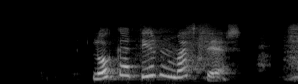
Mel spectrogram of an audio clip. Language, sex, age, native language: Icelandic, female, 18-19, Icelandic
